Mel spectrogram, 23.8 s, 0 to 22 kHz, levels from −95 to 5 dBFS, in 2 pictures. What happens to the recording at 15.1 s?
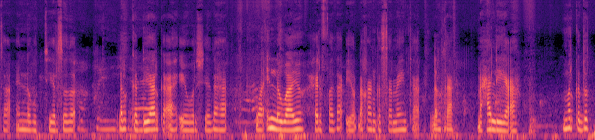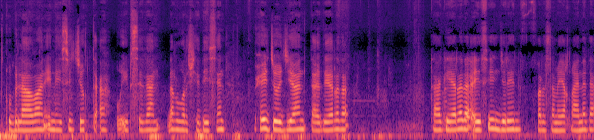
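Generation loss is present at 15.1 s and runs through the whole clip. The speech is likely MP3, re-encoded around four times at a rate fitting 128 kbit/s, each pass requantising on a shifted frame grid, so the sound is swirly, hollow and smeared, with blurred consonant attacks.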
